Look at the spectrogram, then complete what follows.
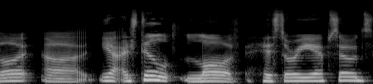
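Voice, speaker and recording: Very slowly, a man speaks in a fairly high pitch with ordinary pitch variation. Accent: non-native. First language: not English. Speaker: podcast host. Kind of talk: casual chat.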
